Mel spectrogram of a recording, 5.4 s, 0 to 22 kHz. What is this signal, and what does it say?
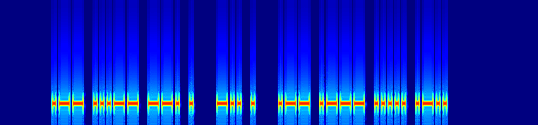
Morse code, heard as a keyed tone, about 36 wpm, 700 Hz. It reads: W3GE DE WJ5L
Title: USA Callsign DE Callsign - 4 Characters - 35wpm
